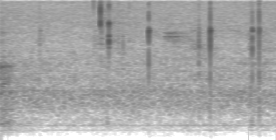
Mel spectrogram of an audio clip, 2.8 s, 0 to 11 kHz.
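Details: 2002 Acura EL 1.7 (Honda Civic) front right wheel bearing, old bearing turned loose by hand: sharp uneven clicks as balls roll over rust pits and waviness on the race.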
